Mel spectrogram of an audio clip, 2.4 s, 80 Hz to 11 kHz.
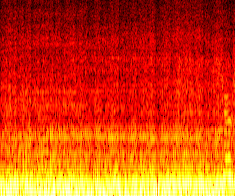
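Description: A QJMotor SRK 921 four-cylinder Chinese naked motorcycle engine runs under load on the road with irregular fueling, heard as a loud, continuous drone under heavy wind rush.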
